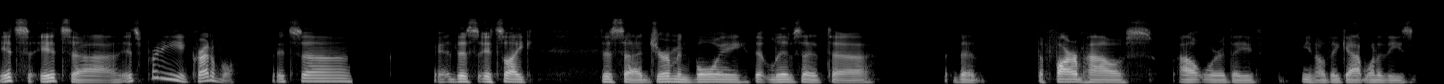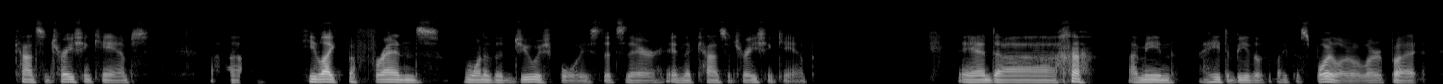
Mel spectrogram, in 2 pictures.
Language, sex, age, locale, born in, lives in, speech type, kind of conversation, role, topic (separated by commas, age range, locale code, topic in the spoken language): English, male, 50-54, en-US, United States, United States, conversation, unstructured, none, How do you cope with watching difficult topics on screen, and what helps you process them afterward?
